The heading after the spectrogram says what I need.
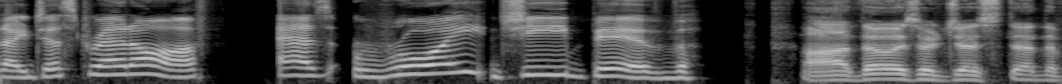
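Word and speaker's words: Roy G. Biv: know what you're doing just say Ro Roy G Biv it's very important not to say this r-o-y-g-b-i-v no right there are other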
